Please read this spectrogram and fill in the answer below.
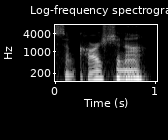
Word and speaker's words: Sankarshana: no no sh sound why do you say sankarshana huh you're saying with a long a sunkarshana that's not Carson it's sunkarshan because it has the r you have to say it it has the R's I'm not gonna I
